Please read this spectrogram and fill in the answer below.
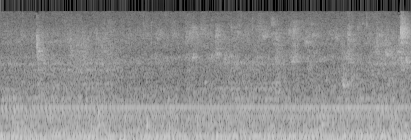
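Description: Aquarium equipment in a fish room: steady water movement and running pump noise with a constant low hum and no distinct splashes or knocks.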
